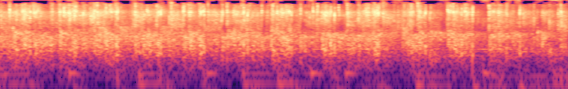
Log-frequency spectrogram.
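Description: An audience at the Mercury Room claps steadily, a dense, sustained wash of applause that stays loud and even for the whole few seconds, with no voices standing out.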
